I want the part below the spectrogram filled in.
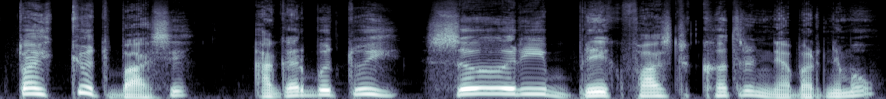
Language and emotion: Kashmiri, surprised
